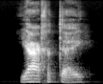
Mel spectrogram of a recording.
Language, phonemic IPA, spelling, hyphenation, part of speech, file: Dutch, /ˈjarɣəˌtɛi/, jaargetij, jaar‧ge‧tij, noun, Nl-jaargetij.ogg
- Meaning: Short form of jaargetijde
